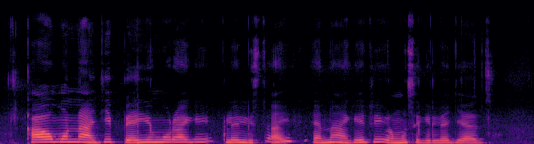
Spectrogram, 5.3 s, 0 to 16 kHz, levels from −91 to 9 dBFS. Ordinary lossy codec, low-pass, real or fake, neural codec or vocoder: AAC, 96 kbps; 14.4 kHz; real; none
